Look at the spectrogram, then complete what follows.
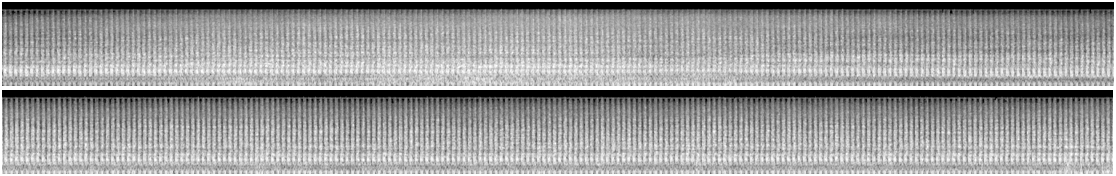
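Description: Boat engine running steadily under way, its tone changing slightly about halfway through.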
